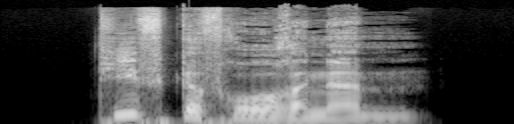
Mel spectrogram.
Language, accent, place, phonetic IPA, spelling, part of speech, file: German, Germany, Berlin, [ˈtiːfɡəˌfʁoːʁənəm], tiefgefrorenem, adjective, De-tiefgefrorenem.ogg
- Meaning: strong dative masculine/neuter singular of tiefgefroren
